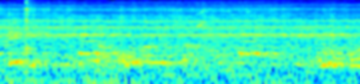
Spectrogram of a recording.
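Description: Low background room sound with faint murmured voices and a single light click about a fifth of a second in, from a wire cutter working on the steel circumdental wires of a dental arch bar.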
